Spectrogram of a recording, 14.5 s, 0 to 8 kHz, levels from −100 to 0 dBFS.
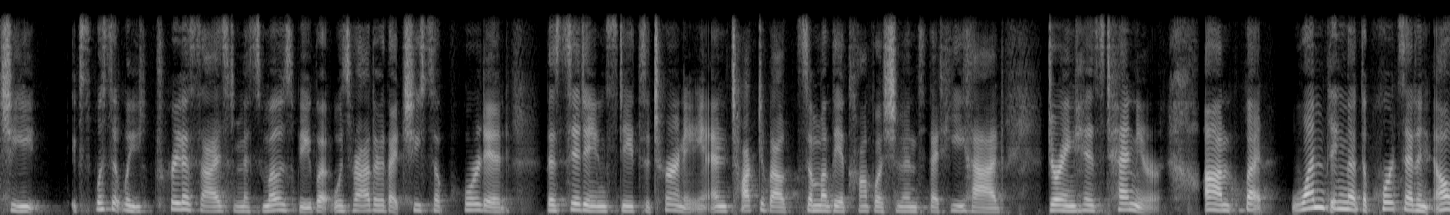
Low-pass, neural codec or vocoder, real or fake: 7.2 kHz; codec, 16 kHz, 1 kbps, FunCodec, trained on Chinese and English, 50 frames a second; fake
